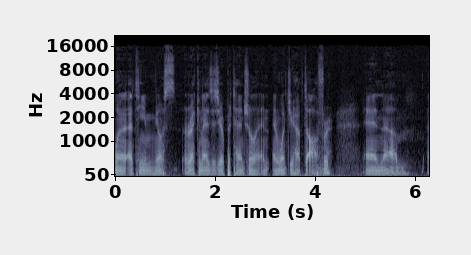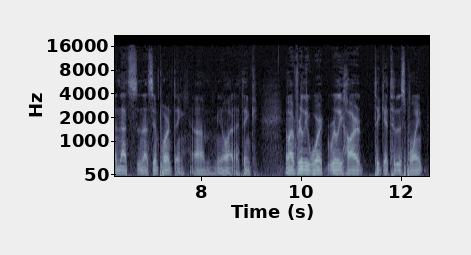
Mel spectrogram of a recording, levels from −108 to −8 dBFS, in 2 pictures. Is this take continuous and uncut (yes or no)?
yes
